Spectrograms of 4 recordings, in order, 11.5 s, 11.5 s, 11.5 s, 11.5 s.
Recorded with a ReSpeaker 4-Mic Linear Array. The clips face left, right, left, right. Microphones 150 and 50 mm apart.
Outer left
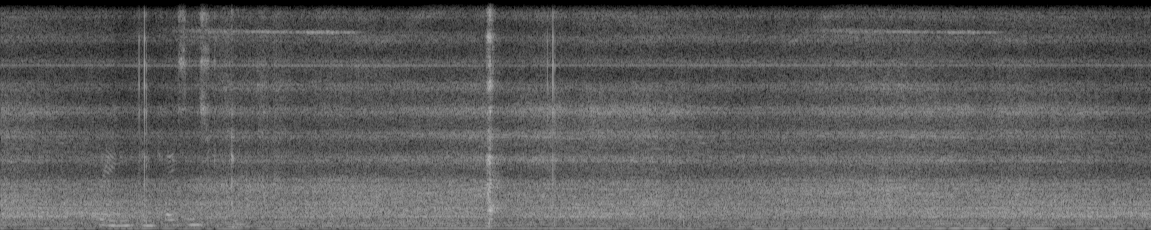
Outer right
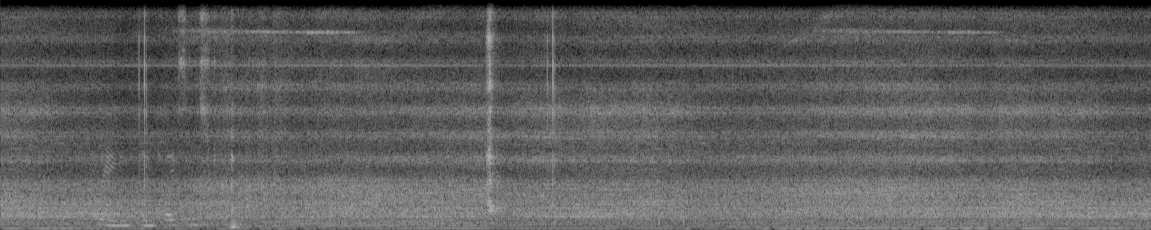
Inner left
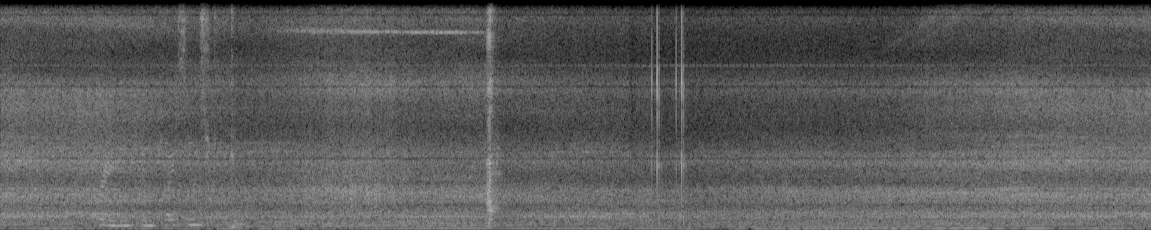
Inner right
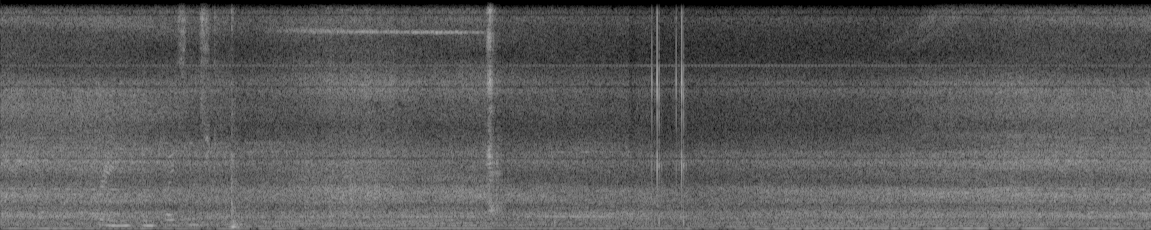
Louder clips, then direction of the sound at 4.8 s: Outer left 4 dB, inner left 5 dB; 55° left (ahead or behind).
